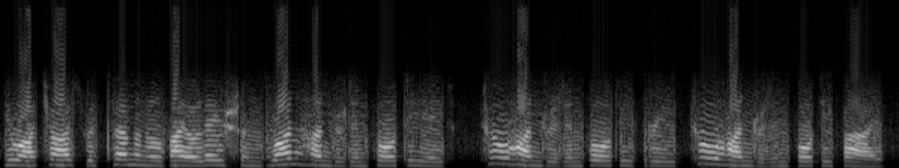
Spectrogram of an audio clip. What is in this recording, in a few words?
you are charged with terminal, radio voice; Half Life 2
